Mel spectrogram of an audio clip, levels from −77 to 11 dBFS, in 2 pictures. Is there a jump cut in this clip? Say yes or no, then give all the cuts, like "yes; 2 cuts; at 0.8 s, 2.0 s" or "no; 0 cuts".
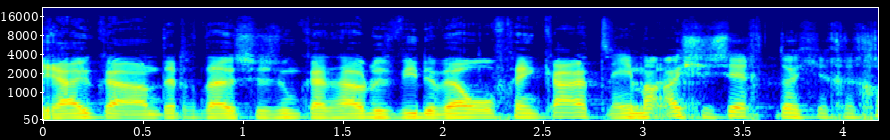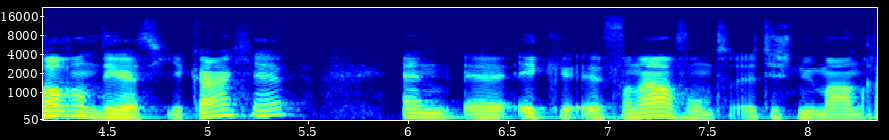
no; 0 cuts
